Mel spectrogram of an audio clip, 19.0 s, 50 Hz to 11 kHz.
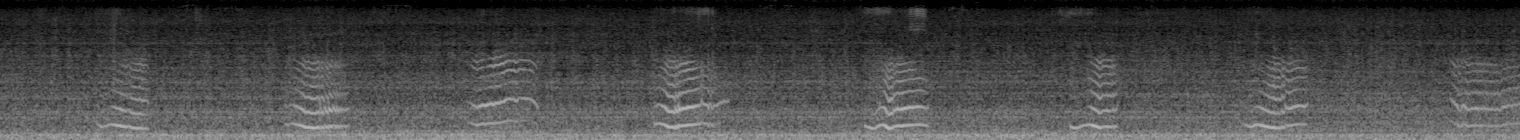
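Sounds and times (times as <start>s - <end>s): low steady hum: 0.0s - 19.0s
cat snoring squeakily: 1.2s - 1.9s, 3.6s - 4.4s, 5.9s - 6.7s, 8.2s - 9.1s, 10.8s - 11.6s, 13.4s - 14.0s, 15.5s - 16.4s, 18.1s - 19.0s.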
